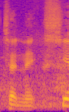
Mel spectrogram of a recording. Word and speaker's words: Technics: How do you say the company? – Technics.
